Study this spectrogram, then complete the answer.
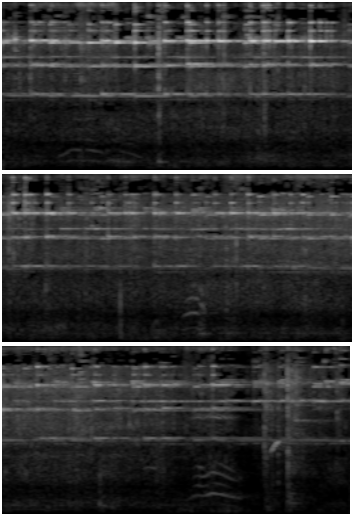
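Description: A man calls out to oxen outdoors.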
